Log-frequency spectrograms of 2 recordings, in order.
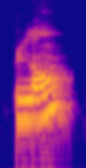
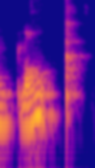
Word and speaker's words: blanc: in consonants where the consonant's silent at the end of the word so for example the word for white again i'm going to say all these i'll leave a space and then you can pronounce them after me so long which means white i think english people tend to try and say blanc like mont blanc the mountain but it's nice which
